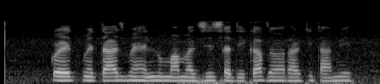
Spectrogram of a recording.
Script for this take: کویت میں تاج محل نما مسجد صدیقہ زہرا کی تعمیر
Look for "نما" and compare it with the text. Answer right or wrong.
right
